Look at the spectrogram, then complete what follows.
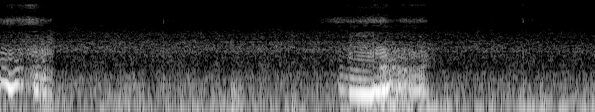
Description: Our cat snores. Unfortunately, even if we also want to sleep.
